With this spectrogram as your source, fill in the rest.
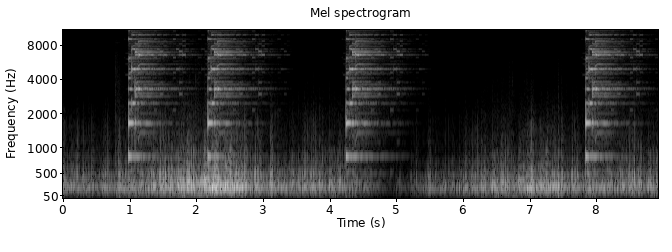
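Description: A bright chime rings as a coin is picked up.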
